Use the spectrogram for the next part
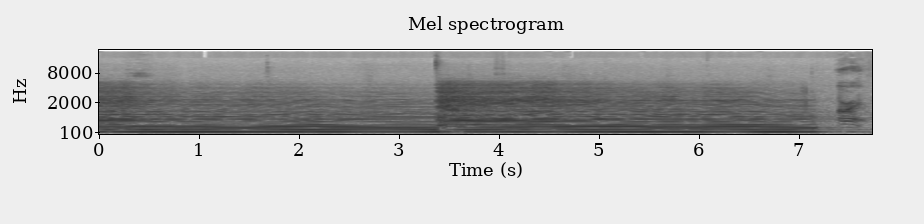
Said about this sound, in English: We're going to tune the low E down to a C sharp.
